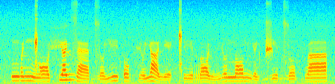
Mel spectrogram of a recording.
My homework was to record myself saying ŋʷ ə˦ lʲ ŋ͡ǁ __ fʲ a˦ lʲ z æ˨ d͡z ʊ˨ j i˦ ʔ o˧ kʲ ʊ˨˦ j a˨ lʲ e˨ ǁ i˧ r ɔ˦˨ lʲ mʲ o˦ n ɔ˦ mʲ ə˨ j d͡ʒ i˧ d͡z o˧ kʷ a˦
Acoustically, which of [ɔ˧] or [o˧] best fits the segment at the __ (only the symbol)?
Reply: ɔ˧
